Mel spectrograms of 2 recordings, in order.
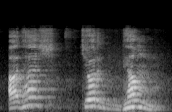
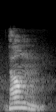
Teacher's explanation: এই অনুস্বরটা কিন্তু ম এর উচ্চারণ হয়ে গেল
